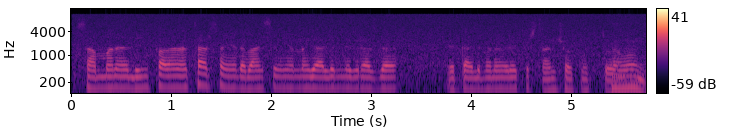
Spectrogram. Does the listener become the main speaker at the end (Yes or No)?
Yes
